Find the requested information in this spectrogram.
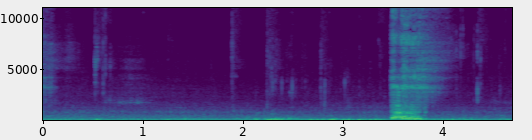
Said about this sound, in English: Oops, I forgot I got on the interstate because I was busy ranting. So this might get loud. I apologize.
